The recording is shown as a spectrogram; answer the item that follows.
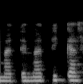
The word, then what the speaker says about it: matemáticas: sílaba pero en donde recae en matemáticas la sílaba tónica en la antepenúltima si las matemáticas vamos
